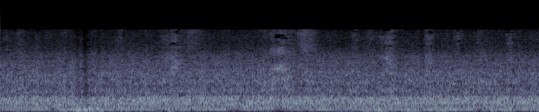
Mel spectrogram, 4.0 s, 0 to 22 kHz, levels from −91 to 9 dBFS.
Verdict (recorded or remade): recorded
